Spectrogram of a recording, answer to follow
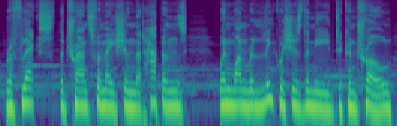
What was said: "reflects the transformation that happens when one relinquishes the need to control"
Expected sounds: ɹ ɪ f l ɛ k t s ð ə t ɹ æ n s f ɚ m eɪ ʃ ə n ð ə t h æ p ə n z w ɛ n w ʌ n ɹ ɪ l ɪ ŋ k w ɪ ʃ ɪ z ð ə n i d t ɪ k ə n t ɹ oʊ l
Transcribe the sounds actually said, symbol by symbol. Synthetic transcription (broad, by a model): ɹ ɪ f l ɛ k t s ð ə t ɹ æ n s f ɚ m eɪ ʃ ə n ð ə t h æ p ə n z w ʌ n w ʌ n ɹ ɪ l ɪ ŋ k w ɪ ʃ ɪ z ð ə n i d t ɪ k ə n t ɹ oʊ l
